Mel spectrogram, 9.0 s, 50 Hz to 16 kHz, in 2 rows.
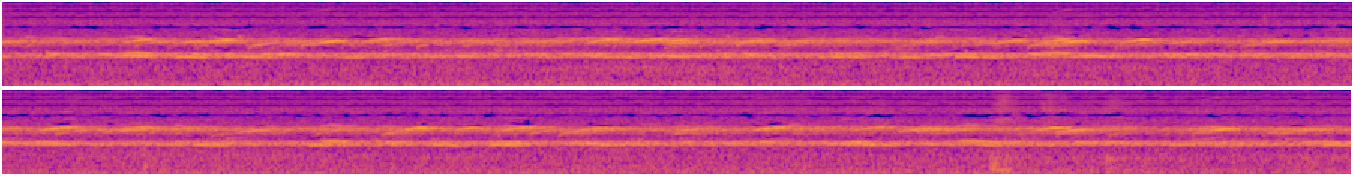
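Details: A dense nighttime chorus of coqui frogs on Hawaii Island on June 27, 2018, near the glow of the Fissure 8 eruption; their two-note calls merge into steady, high, whistled bands.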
